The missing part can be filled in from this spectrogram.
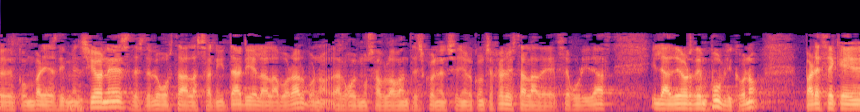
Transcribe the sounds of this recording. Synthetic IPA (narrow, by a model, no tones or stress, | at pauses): ko̞mbaɾjazðimẽnsjo̞ne̞zðe̞zðeweost̪alasanit̪aɾjailalaβo̞ɾalbwe̞no̰a̰lɣ̞oe̞mo̞saβlawant̪e̞sko̞ne̞lse̞ɲo̞ɾko̞nse̞xe̞ɾoest̪alaðe̞se̞ɣ̞uɾiðaθ | ilað̞e̞o̞ɾð̞e̞mpuβliko̞no̞ | paɾe̞θe̞ke̞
